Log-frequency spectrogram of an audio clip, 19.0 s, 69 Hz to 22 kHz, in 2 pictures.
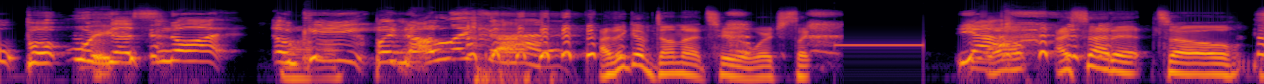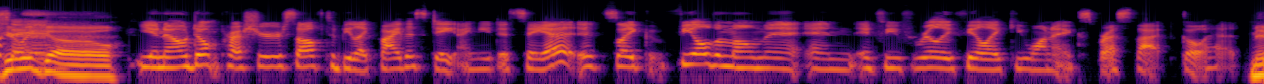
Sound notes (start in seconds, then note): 2.1 laughing; 6.2 beep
